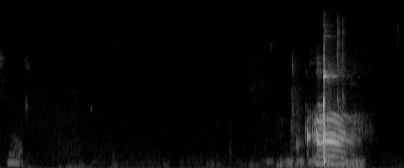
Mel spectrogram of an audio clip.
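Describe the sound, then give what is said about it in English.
A single sharp clink of two ceramic coffee cups tapped together in a toast near the end, fairly loud, overlapping a brief voiced sound after a mostly quiet stretch. “Cheers.”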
